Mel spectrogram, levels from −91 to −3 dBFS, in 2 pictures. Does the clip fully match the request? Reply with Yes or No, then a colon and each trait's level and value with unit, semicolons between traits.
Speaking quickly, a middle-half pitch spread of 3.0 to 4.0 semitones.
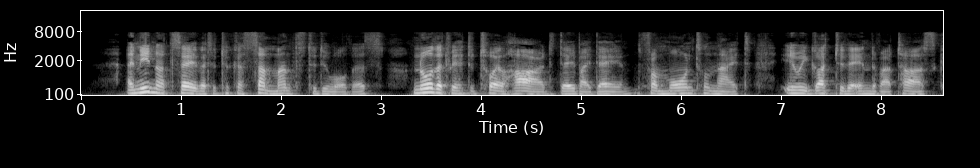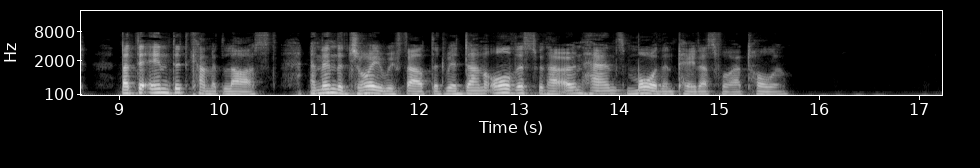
Yes: fast, 235 wpm; average, 3.5 semitones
